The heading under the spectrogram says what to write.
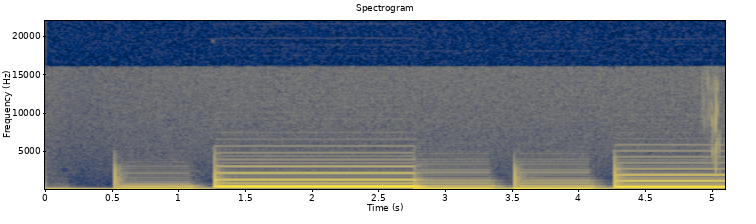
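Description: A smooth, pure-toned sub bass synth plays a short line of sustained notes, starting very deep and then pitched up an octave into a noticeably higher, brighter register, loud and clean with no voices.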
